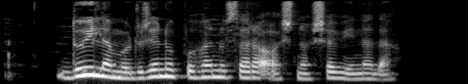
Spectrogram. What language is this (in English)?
Pashto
